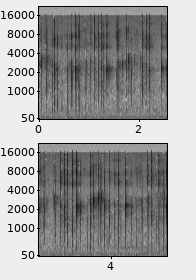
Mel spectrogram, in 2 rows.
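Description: Fingertips flex and rub the segments of a rainbow segmented plastic articulated fidget slug toy, bent into a curve, close to the mic. A rapid, irregular run of sharp, dry clicks is heard, bright and high with a slight tonal edge near 2 kHz and almost no low end. Each click stops instantly, over a quiet background.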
